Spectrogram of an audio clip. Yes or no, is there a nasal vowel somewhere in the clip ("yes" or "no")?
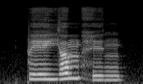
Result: no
